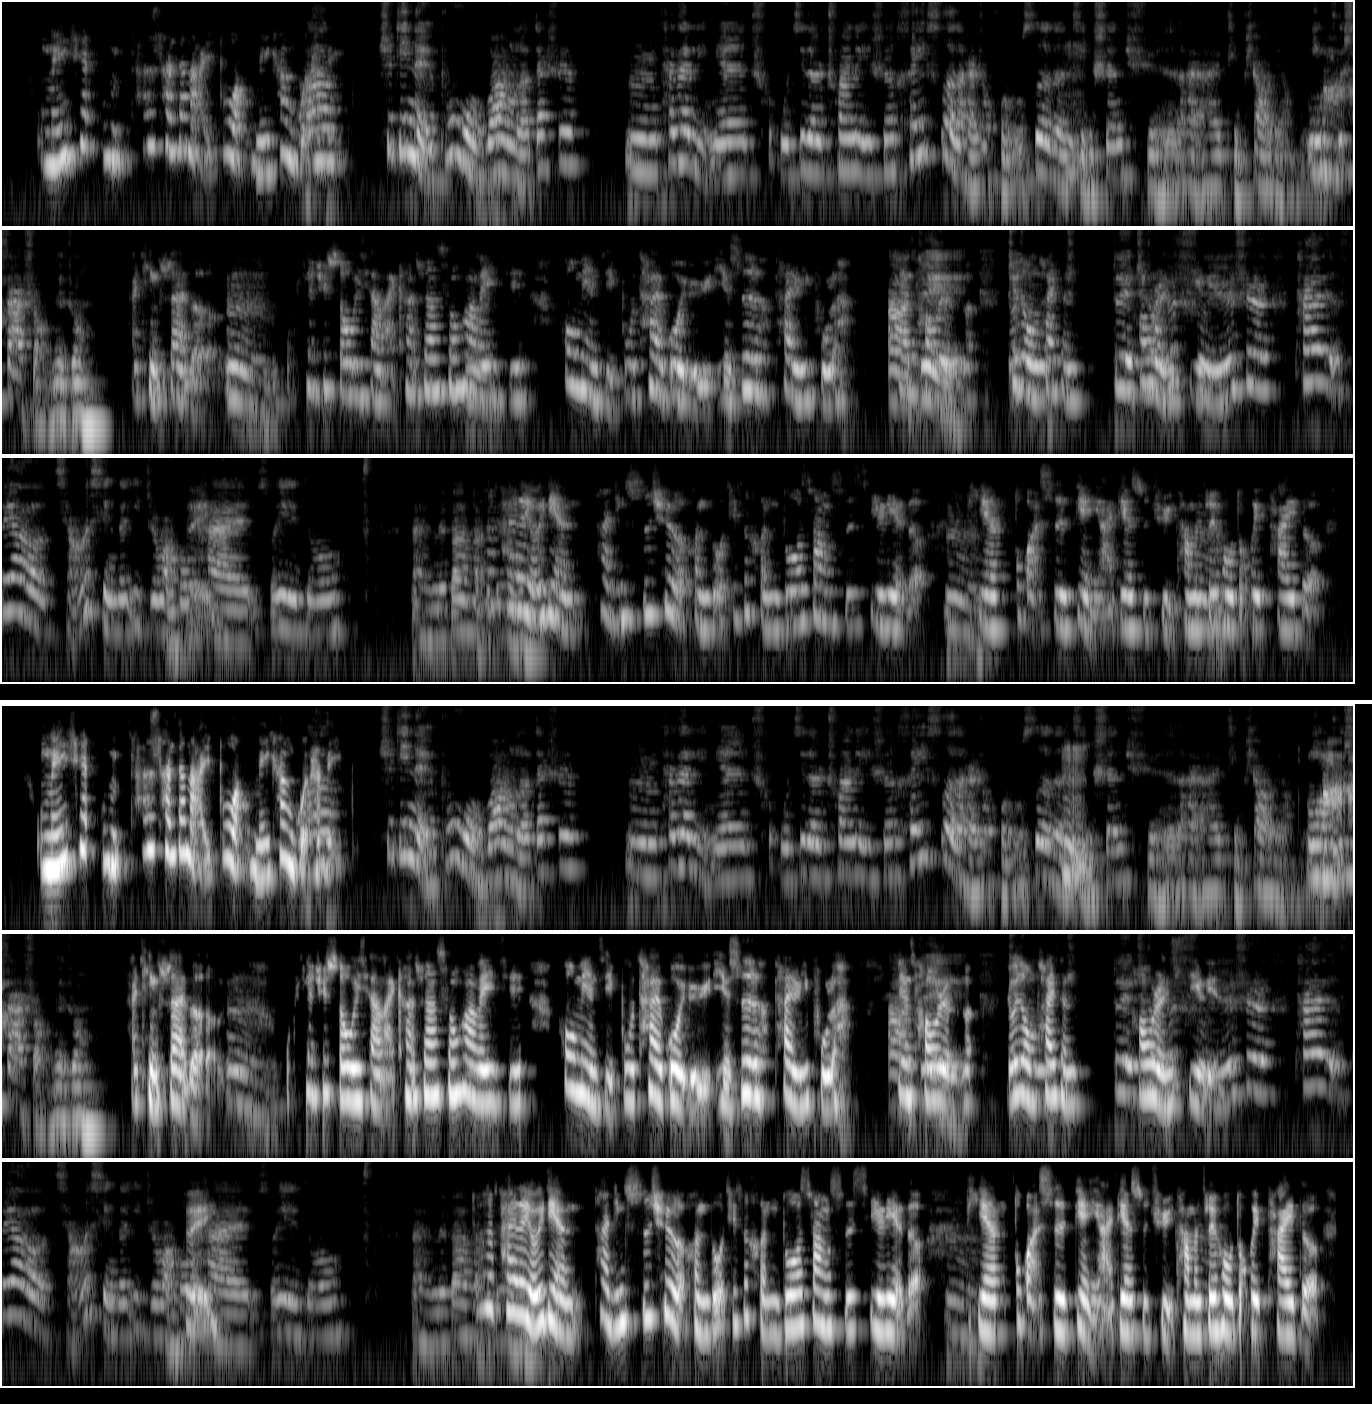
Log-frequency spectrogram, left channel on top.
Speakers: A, on the right (about 70°); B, on the left (about 15°).
A: 我没见，嗯，她是参加哪一部啊？我没看过她那一部。
B: 啊，具体哪部我忘了，但是，嗯，他在里面穿，我记得穿了一身黑色的还是红色的紧身裙，
A: 嗯，
B: 还还挺漂亮的英姿飒爽那种。
A: 哇，还挺帅的。
B: <laughs> 嗯
A: 我可以去搜一下来看。虽然《生化危机》后面几部太过于也是太离谱了，
B: 嗯。
A: <laughs>
B: 啊，
A: 变超人了，
B: 对，这种，
A: 有一种拍成
B: 对，这种就属于是他非要强行的一直往后拍，
A: 超人系列，对，
B: 所以都，<tsk> 哎，没办法，
A: 就是拍的有一点他已经失去了很多。
B: 这种，
A: 其实很多丧尸系列的片，
B: 嗯
A: 不管是电影还是电视剧，他们最后都会拍的，
B: 嗯，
